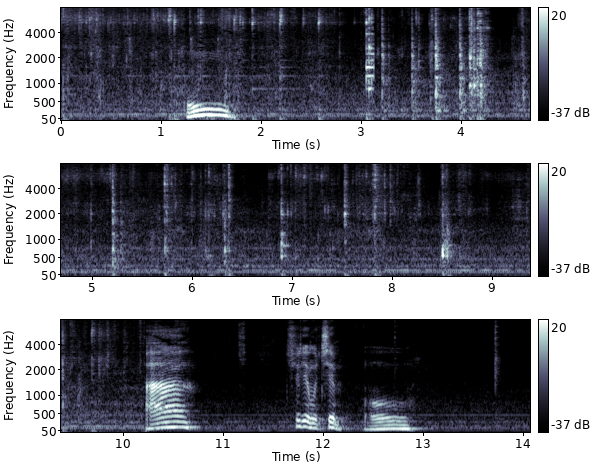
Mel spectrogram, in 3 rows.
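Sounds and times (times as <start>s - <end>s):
chopsticks clicking and scraping metal: 0.0s - 10.2s.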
